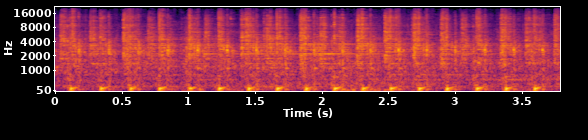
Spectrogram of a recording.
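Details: 1966 Bolens 1050 with a loud upright muffler: a slow, regular thumping about four beats a second with crisp exhaust pops, a nice low, steady idle from a healthy engine.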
